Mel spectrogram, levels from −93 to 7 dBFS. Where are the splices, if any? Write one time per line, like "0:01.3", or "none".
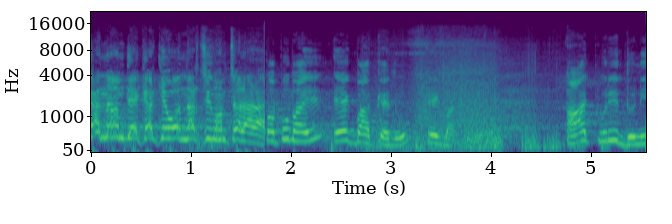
0:01.7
